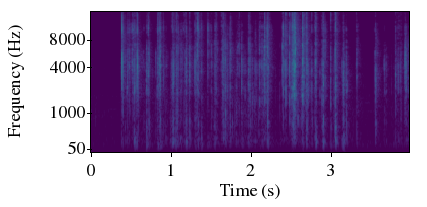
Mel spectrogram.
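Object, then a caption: Knit garment in a plastic bag. Fingertips and nails tap and scratch quickly across a clear plastic bag sealing a dark knit garment, marked with white "S" printed tape and lying flat on a bed, soft rather than hollow. After a brief silence, a rapid, dense run of bright, crisp crinkling taps and scratches follows, with almost no low end and no ring after each touch.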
